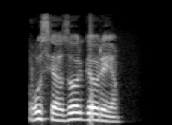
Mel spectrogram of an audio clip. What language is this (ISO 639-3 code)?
ckb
